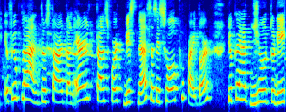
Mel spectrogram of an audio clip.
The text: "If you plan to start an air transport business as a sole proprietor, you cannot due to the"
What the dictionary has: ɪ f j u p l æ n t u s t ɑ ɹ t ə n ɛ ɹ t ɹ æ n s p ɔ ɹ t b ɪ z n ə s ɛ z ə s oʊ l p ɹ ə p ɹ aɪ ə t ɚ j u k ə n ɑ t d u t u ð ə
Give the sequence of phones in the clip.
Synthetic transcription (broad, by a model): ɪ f j u p l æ n t u s t ɑ ɹ t ə n ɛ ɹ t ɹ æ n s p ɔ ɹ t b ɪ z n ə s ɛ s ə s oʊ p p ə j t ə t j u k ə n ɑ t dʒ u t u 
